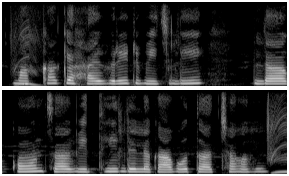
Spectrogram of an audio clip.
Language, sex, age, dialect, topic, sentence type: Chhattisgarhi, female, 18-24, Northern/Bhandar, agriculture, question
